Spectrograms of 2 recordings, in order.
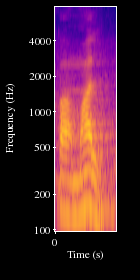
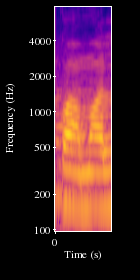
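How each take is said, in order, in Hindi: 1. शब्द बिना स्वर वाले ल की ध्वनि पर खत्म होता है। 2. अंतिम ल के बाद एक पूरा स्वर आता है। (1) "इसको बोला जाता है कमल" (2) "अगर हम सही ढंग से बोलें तो ये हुआ कमल"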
